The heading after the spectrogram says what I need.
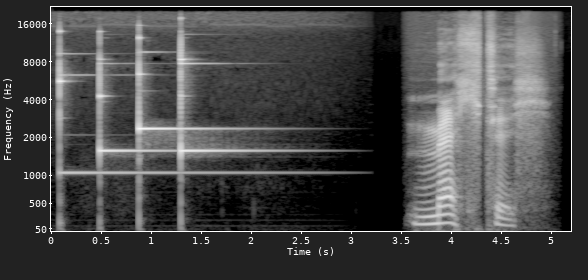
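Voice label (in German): "mächtig", German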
